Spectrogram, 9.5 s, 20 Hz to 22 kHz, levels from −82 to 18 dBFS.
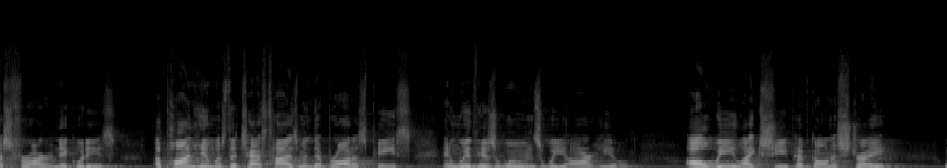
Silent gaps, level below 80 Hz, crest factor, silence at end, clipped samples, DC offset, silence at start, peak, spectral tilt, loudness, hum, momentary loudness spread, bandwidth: none; -64 dBFS; 22 dB; 0.45 s; under 0.1%; under 0.1%; 0 s; -8 dBFS; -5.5 dB/octave; -29 LUFS; none; 13 LU; 12.5 kHz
